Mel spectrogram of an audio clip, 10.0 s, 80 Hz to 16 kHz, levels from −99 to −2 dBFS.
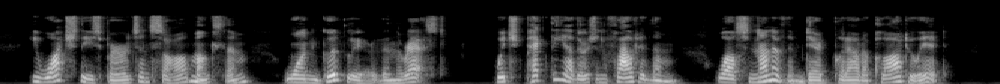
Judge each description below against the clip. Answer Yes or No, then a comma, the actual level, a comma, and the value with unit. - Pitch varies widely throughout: Yes, wide, 6.7 semitones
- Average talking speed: Yes, average, 185 wpm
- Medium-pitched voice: Yes, medium, 160 Hz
